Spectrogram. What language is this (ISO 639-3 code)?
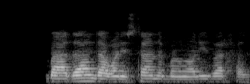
pus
